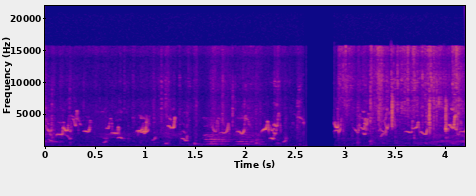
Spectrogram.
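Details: A group of grey francolin chicks gives a rapid, uneven patter of thin high cheeps and small chirps. There is a brief total gap partway through, then the peeping resumes.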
